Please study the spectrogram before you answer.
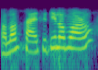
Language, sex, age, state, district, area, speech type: Assamese, female, 30-45, Assam, Lakhimpur, rural, conversation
